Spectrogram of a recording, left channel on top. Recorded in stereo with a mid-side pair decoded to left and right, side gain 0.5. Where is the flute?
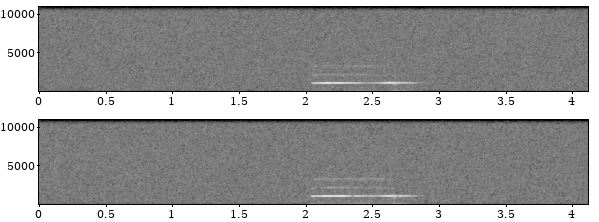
40° right, 6 m.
